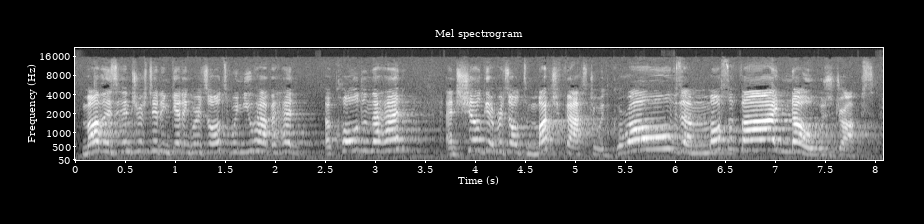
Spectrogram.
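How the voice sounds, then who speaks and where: A woman playing a chirpy old-time radio announcer pitching a product to children, persuasive and sing-song. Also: animated, moderate pace, pushed and bright, full character voice. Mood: cheery, persuasive. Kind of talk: vintage radio advertisement. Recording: reverberant hall.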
